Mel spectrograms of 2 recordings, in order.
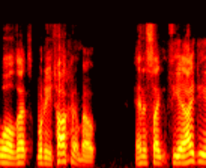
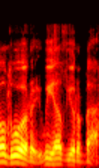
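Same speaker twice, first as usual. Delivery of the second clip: low, put-on Russian accent in English; 4 semitones lower than usual. Speaker offers reassurance to the other speaker, doing it in a Russian accent. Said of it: "I'll give it to you with the, the Russian accent".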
